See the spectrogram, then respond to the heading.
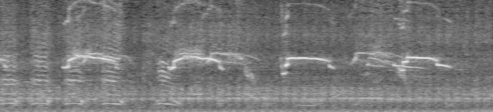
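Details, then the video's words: Young gulls in Rome, Italy, crying to be fed: repeated thin, high, drawn-out whining calls that rise and fall, given every second or so, over a constant low rumble of city noise. "Young Seagulls Crying to be Fed"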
